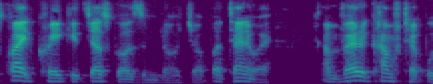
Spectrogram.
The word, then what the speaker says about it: Mlotshwa: So it is Mlotshwa. So Mlotshwa, that's how you say it. So you try and pronounce what you see. So that's what I always say. So if you see an M, try and sound it.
